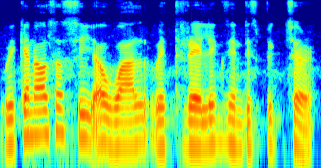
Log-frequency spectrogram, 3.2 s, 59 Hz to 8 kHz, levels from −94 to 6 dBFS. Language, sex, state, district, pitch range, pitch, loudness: English, male, Assam, Sonitpur, 115-145 Hz, 120 Hz, -17 LUFS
